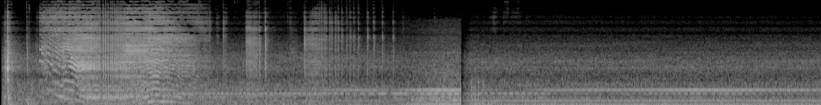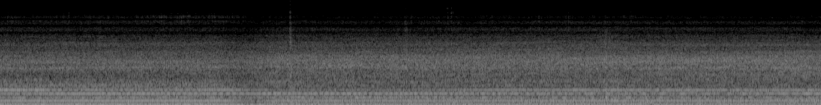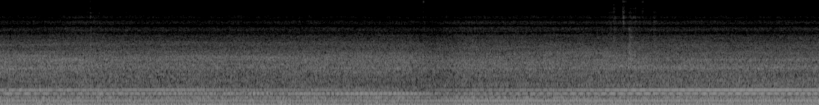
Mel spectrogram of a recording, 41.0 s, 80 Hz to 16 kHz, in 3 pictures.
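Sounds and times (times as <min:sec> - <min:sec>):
electrical hum: 0:00.0 - 0:41.0.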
